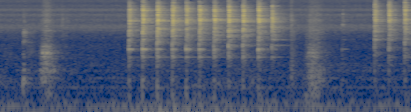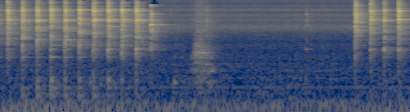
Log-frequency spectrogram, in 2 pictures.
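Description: A mallet drives a chisel into a large, solid Portland limestone memorial block, cutting letters in three bursts of rapid, evenly spaced taps. Each tap gives a bright, high, clicking ring that dies away almost at once. Short quiet pauses with faint, softer scrapes separate the bursts.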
